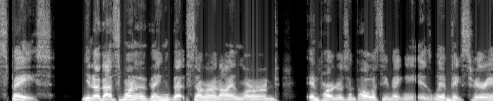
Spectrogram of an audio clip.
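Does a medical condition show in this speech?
Yes: cerebral palsy; lifelong wheelchair user.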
